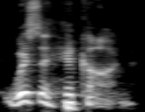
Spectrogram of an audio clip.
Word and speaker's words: Wissahickon: But what we do know, by the way, it's the Philadelphia Cricket Club and it's Whis Hickon. That's how they pronounce it. Whisickon.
